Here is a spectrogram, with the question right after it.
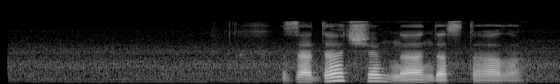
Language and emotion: Russian, sad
